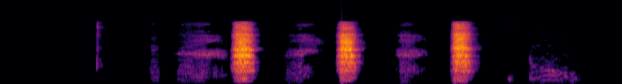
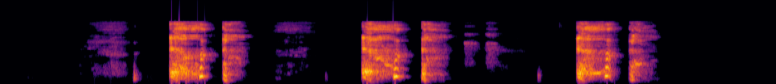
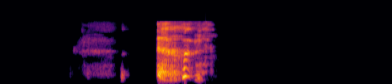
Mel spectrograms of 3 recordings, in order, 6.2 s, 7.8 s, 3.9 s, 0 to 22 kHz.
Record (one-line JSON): {"exhalation_length": "6.2 s", "exhalation_amplitude": 30245, "exhalation_signal_mean_std_ratio": 0.24, "three_cough_length": "7.8 s", "three_cough_amplitude": 29690, "three_cough_signal_mean_std_ratio": 0.36, "cough_length": "3.9 s", "cough_amplitude": 28895, "cough_signal_mean_std_ratio": 0.25, "survey_phase": "beta (2021-08-13 to 2022-03-07)", "age": "45-64", "gender": "Female", "wearing_mask": "No", "symptom_cough_any": true, "symptom_new_continuous_cough": true, "symptom_runny_or_blocked_nose": true, "symptom_sore_throat": true, "smoker_status": "Ex-smoker", "respiratory_condition_asthma": false, "respiratory_condition_other": false, "recruitment_source": "Test and Trace", "submission_delay": "1 day", "covid_test_result": "Positive", "covid_test_method": "LFT"}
